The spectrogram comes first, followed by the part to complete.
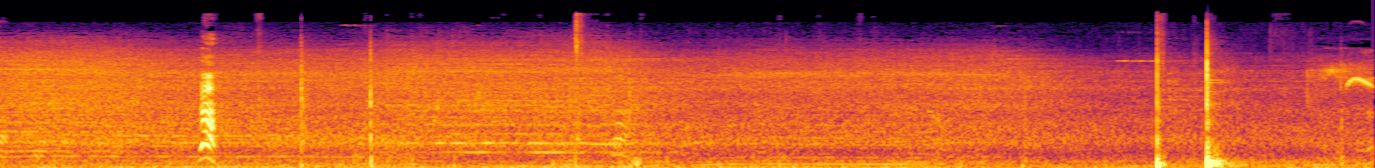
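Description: A football shot and a goalkeeper's dive on grass make two sharp thumps, a bit under half a second apart, near the end. The second thump is the heavier one.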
